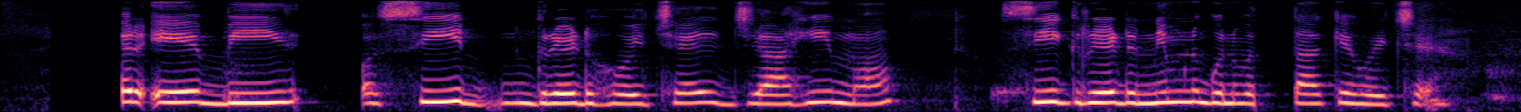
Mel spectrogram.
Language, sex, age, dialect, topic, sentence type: Maithili, female, 18-24, Eastern / Thethi, agriculture, statement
